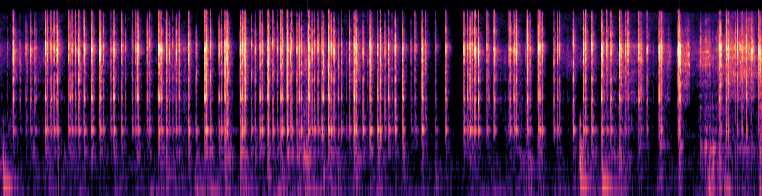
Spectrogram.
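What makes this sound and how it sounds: A pack of nori seaweed in its packaging is tapped and scratched quickly with long nails. The result is a dense run of sharp, dry clicks and crinkly scratches, bright and crisp, with almost no low end.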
